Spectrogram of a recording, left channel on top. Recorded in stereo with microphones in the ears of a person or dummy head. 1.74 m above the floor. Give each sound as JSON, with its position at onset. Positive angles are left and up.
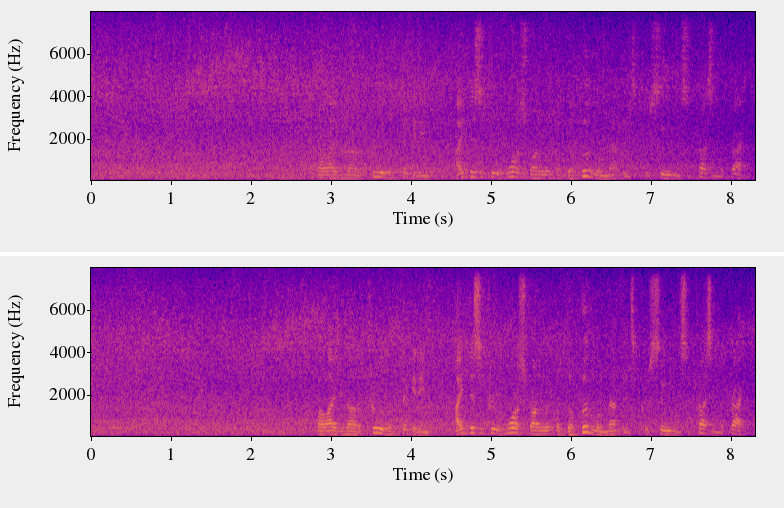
{"t": 2.8, "sound": "a man speaking", "side_deg": -45, "distance_m": 0.7}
